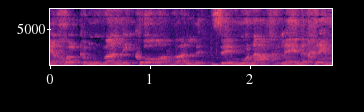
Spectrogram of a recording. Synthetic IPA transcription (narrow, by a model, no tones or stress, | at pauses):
jaχo̞lkamuvanlikʁo̞avalze̞munaχleeneχe̞m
